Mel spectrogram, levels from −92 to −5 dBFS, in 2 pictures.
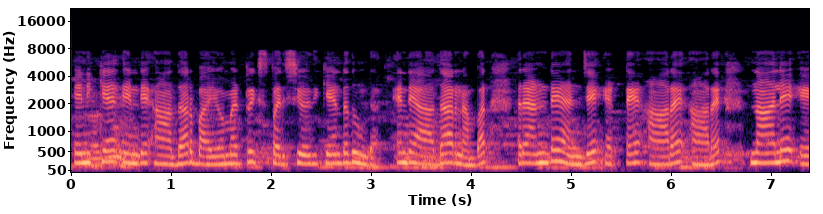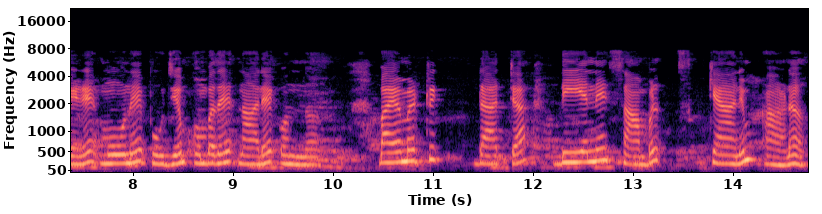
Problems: background conversations at intervals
